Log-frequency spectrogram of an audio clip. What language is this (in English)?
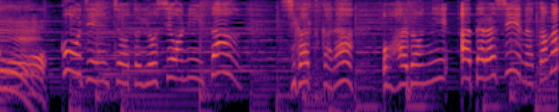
Japanese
